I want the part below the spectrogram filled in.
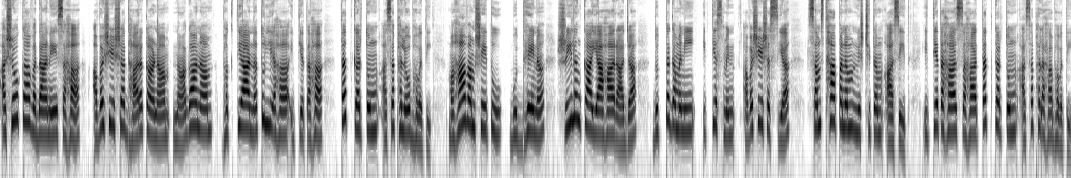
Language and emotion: Sanskrit, neutral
